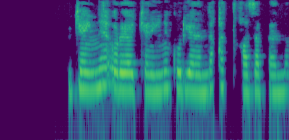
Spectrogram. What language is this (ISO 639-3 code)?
uzb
